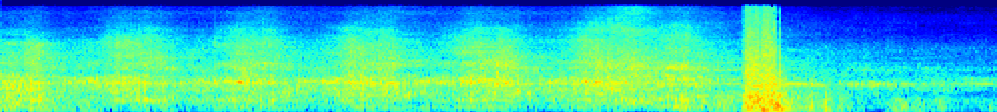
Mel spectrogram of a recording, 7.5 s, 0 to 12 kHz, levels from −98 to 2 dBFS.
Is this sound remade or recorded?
remade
